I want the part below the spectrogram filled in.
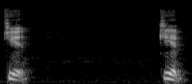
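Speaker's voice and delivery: ordinary talk, nothing marked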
